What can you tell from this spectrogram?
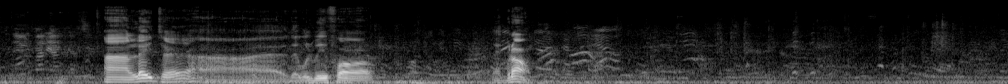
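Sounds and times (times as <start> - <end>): distant children and people talking: 0.0 - 10.0
low rumble: 1.8 - 7.4.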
